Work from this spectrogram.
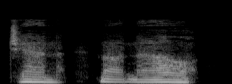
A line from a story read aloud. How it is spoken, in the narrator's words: sighed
